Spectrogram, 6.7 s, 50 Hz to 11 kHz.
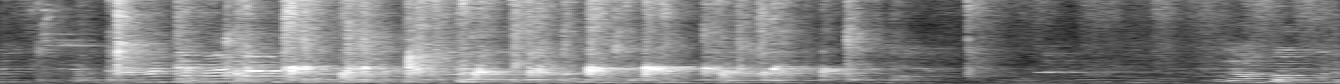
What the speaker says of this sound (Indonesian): Tepuk tangan dulu kelompok 1. Tepuk tangan.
